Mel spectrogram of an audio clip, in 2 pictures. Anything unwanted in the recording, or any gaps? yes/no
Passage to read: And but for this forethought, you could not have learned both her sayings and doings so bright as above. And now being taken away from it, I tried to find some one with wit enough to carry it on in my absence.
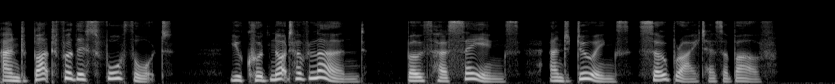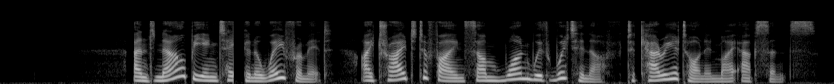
yes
